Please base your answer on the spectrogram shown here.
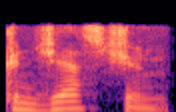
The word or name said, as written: congestion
